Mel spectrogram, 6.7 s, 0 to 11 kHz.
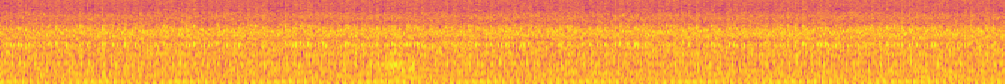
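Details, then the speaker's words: Range Rover Sport 3.0 TDV6 diesel, first start after engine rebuild, at idle: hissy scraping rub over idle, not an exhaust blow, persists with fan belt removed; owner suspects timing area; rubbing noise, unconfirmed. "So we've got a noise. It's not the exhaust blowing. Taking the fan belt off, it's still doing it."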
